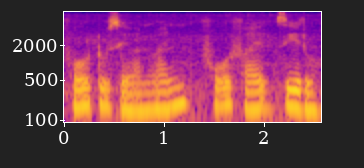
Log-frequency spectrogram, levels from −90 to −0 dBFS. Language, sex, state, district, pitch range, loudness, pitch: Hindi, female, Madhya Pradesh, Bhopal, 150-165 Hz, -15 LUFS, 155 Hz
